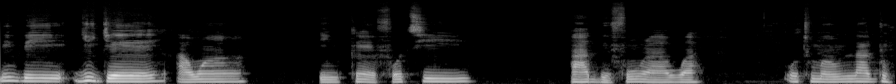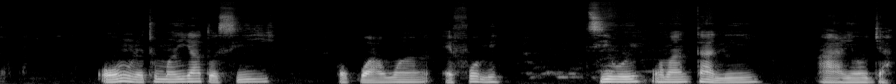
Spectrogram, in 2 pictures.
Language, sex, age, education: Yoruba, male, 30-45, tertiary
